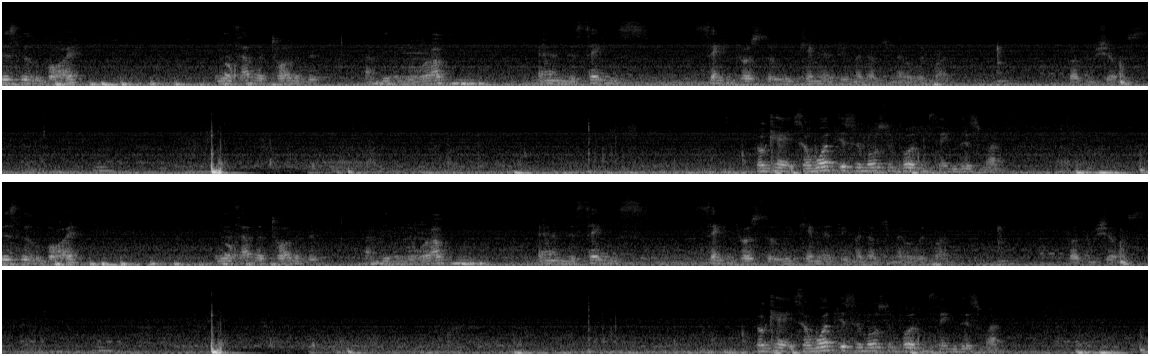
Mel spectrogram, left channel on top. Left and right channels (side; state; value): both; normal; correlation 0.23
